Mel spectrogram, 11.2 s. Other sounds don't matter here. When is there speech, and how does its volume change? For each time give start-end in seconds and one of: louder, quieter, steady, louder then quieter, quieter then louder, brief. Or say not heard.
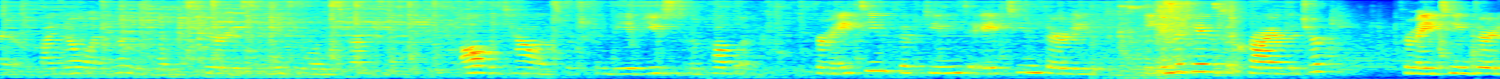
0.0-11.2 louder.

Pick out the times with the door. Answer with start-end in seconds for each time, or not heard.
8.2-9.3.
